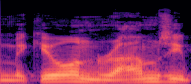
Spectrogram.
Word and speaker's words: MacEoin-Ramsey: And we're about to find out the story behind the Mcan Ramsey pipe band. Did I pronounce that right?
